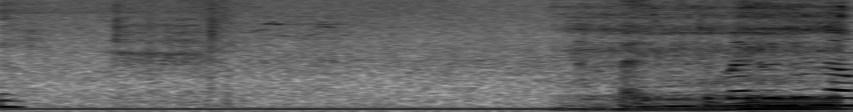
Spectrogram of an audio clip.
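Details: Snoring in a sleeping animal: a steady low rumbling snore, then a louder throaty snore.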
